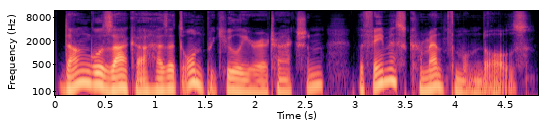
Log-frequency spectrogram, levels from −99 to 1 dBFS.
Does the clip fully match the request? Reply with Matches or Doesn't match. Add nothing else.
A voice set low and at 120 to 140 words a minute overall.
Matches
